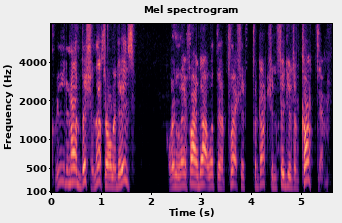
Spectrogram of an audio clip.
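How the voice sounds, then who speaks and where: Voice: mid-range voice, normal speed, no echo, close to an everyday voice. An actor playing an eccentric, defiant space-travelling Doctor in a radio play, urgent and given to repeating phrases. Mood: defiant, probing.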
